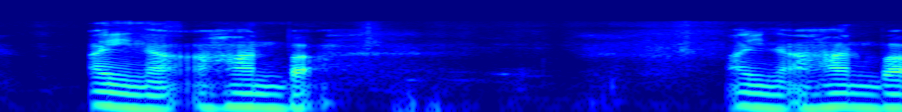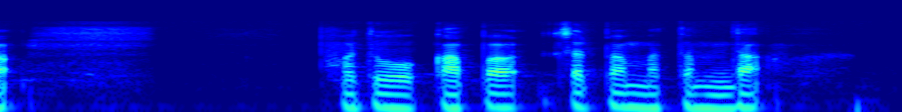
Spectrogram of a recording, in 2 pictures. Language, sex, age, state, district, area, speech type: Manipuri, male, 30-45, Manipur, Imphal East, rural, spontaneous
